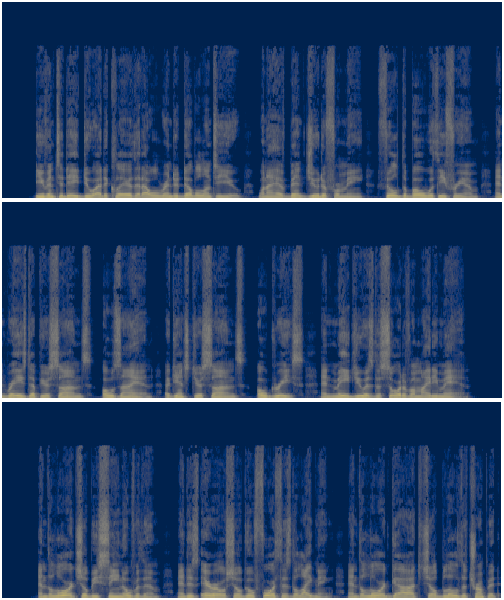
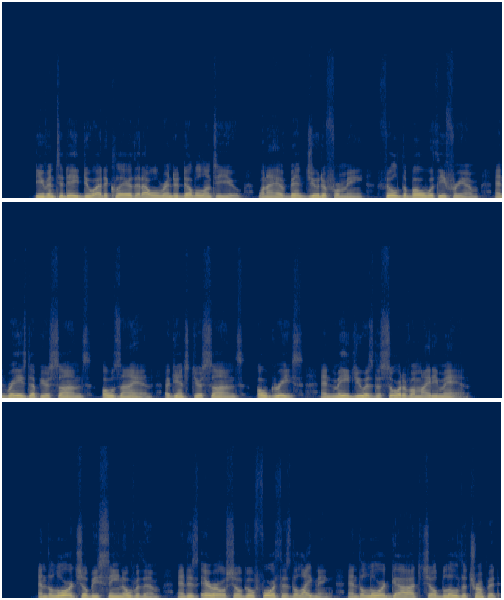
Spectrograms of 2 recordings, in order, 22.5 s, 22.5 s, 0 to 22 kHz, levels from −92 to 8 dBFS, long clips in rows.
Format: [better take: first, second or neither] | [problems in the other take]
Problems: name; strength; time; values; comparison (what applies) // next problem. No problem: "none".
first | muffled; very; fading above 3 kHz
